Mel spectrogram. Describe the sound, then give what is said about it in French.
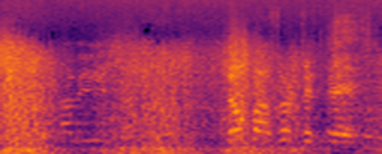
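A volcanic crater erupting: a loud, continuous low roar that churns and surges, with rough bursts swelling around the middle and again near the end. “Évidemment, c'est un cratère en éruption que nous venons d'entendre.”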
